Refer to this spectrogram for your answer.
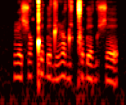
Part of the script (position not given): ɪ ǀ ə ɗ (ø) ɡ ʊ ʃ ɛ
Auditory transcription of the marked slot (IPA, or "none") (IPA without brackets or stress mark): ɛ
